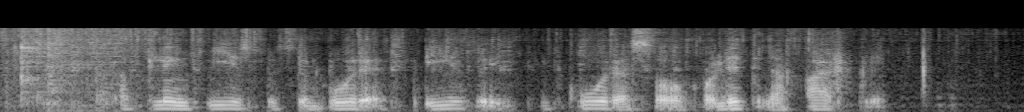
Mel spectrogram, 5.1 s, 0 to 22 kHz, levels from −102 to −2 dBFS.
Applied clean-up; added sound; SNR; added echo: neural mask model RNNoise.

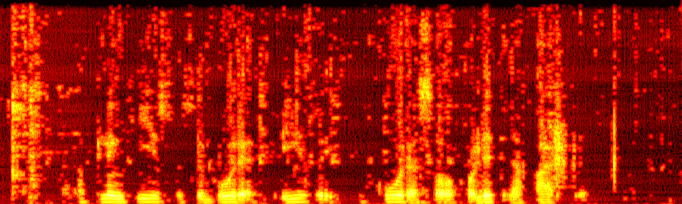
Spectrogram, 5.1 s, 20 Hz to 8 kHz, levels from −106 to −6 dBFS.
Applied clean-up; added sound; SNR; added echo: classical method spectral subtraction.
